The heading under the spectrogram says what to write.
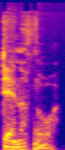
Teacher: The th is just one sound. And so that second last syllable is light. And so the stress goes on the third last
